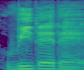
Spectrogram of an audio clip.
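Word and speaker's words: videre: 미데레 이제 V브자 발음이 이제 W 발음이 돼서 위대레 이렇게 읽기도 합니다. 비데레 비디오 그 비디오의 언이 바로이 여기서 나왔는데요.이 섭리의 원어적 의미를 우리가 지격해 본다면 섭리는 뭐라고 할 수 있을까요?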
